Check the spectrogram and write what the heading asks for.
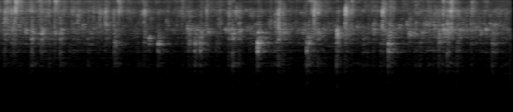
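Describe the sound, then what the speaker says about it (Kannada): Green chillies and onions hit hot oil together, crackling with a dense, steady sizzle broken by sharper pops and stirring scrapes over about five seconds, close and fairly loud with no one speaking. "ಇವಾಗ ಹಸಿಮೆಣಸಿನಕಾಯಿ ಮತ್ತು ಈರುಳ್ಳಿನ ಒಟ್ಟಿಗೆ ಹಾಕ್ತಿದ್ದೀನಿ"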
